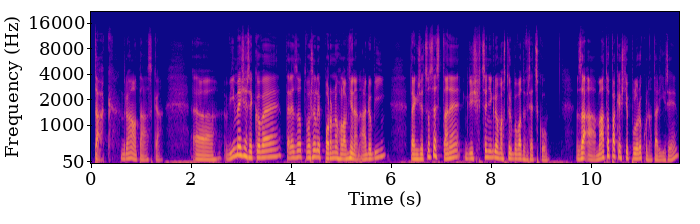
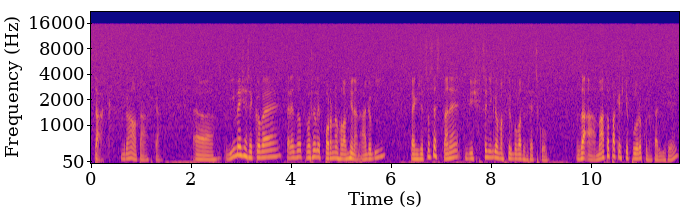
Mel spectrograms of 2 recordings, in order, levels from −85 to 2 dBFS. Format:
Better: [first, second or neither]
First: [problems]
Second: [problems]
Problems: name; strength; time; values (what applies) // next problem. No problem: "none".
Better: first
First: none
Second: hiss; loud; throughout; 5 dB below the speech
